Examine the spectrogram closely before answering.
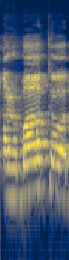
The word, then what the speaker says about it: arato: to our sponsors arato I can't pronounce that arato that's how they call it and Accenture and of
